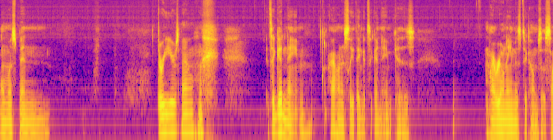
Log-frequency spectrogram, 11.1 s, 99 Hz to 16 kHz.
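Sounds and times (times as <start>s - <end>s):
low electrical hum: 0.0s - 11.0s
quiet breath: 4.2s - 5.1s, 8.3s - 8.9s.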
